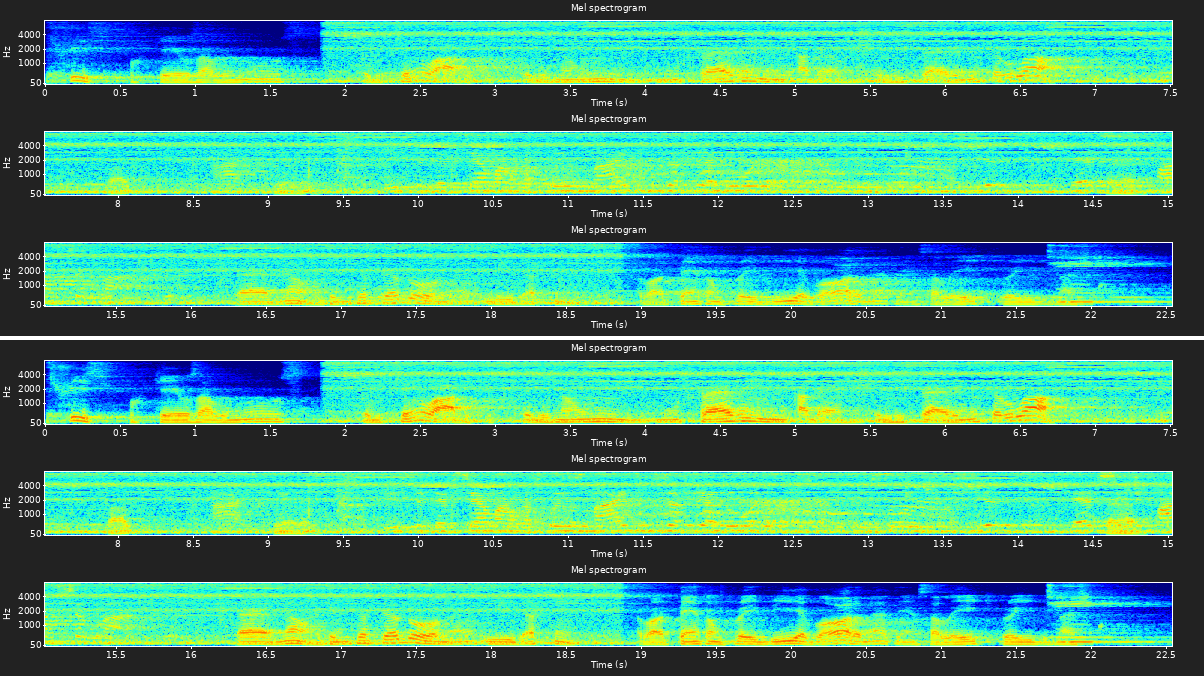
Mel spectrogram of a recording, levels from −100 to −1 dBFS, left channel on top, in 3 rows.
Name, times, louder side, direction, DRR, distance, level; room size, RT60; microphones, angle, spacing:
voice 1, 0.0-1.7 2.1-2.9 3.2-6.8 7.9-8.1 9.0-9.4 14.6-14.8 16.3-18.6 19.0-22.1, right 5 dB, 85° right, 8 dB, 0.4 m, -29 dB
sound 1, 1.8-18.9, right 1 dB, 5° right, 0.7 m, -34 dB
voice 2, 7.3-8.0 8.6-15.7 18.2-18.4 21.7-22.1, right 3 dB, 60° right, 4 dB, 1.6 m, -34 dB
17.0 x 16.5 x 5.3 m, 2.7 s
head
